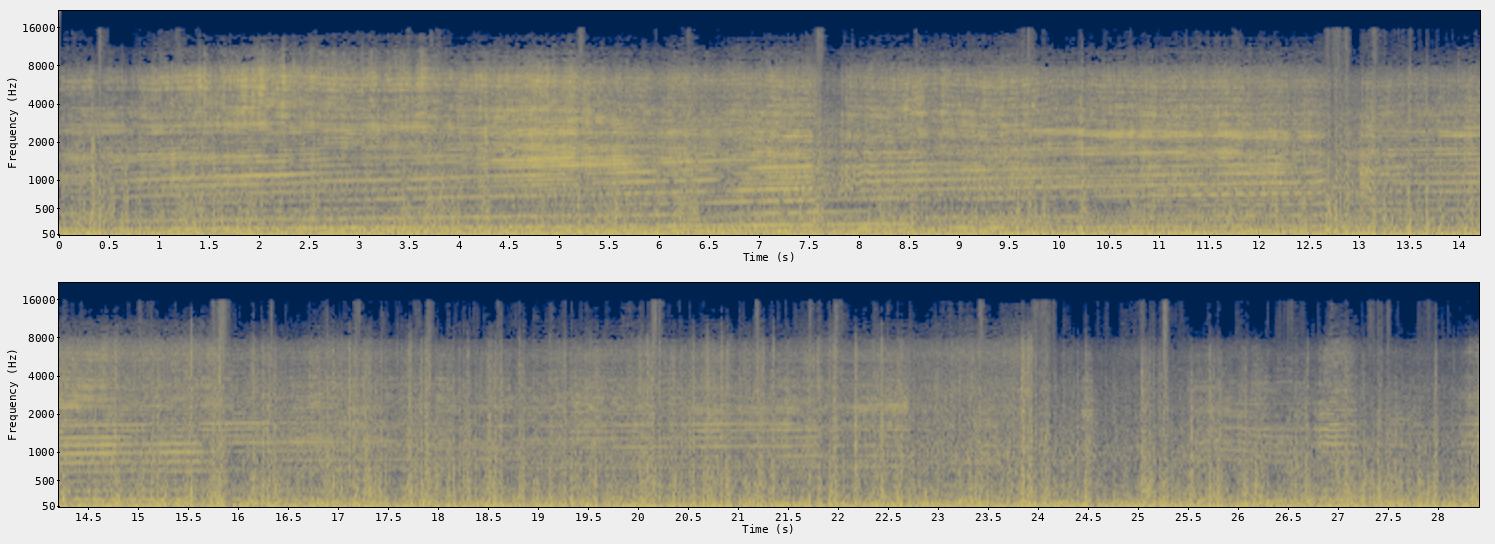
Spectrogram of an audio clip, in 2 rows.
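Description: Mazda MX-5 Miata's four-cylinder engine running under load on track, its pitch rising slowly as the car accelerates, under heavy wind buffeting in the open-top cabin.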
